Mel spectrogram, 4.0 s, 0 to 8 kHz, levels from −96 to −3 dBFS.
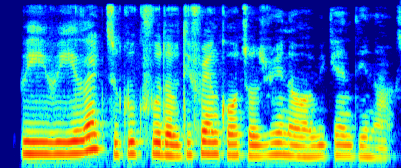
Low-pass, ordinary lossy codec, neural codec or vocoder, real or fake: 7.2 kHz; none; none; real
